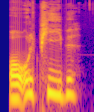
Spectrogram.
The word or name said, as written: orgelpibe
